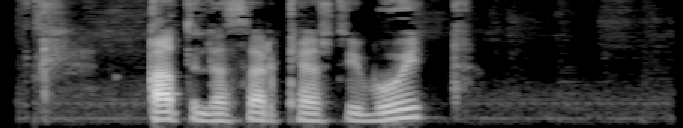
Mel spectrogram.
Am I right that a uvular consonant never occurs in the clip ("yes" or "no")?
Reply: no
